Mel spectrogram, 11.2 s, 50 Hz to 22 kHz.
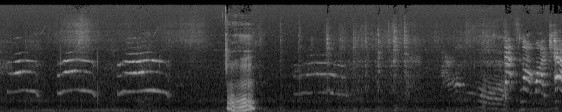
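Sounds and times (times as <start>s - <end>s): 
cat meowing: 0.1s - 3.5s, 5.9s - 7.1s
speech: 4.6s - 5.2s.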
